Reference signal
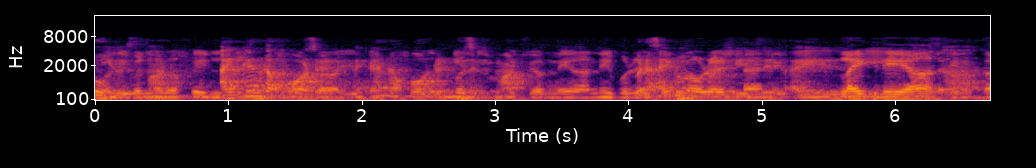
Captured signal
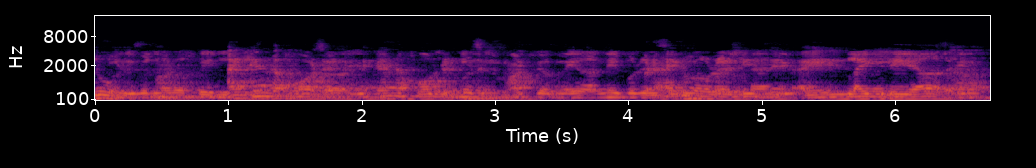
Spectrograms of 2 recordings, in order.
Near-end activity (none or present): none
